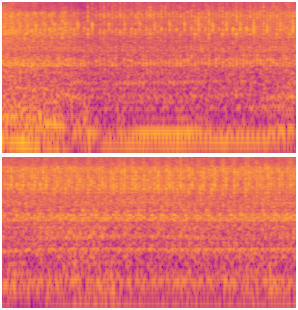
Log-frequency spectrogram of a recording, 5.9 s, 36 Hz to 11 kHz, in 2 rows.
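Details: Mercedes OM601 2.3 diesel idling with an uneven knock over the clatter, roughly three or four per second; engine knock of unknown cause.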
